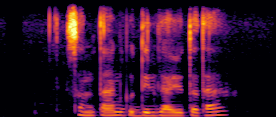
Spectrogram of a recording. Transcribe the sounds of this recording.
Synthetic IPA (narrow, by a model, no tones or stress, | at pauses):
sʌnt̪ankod̪irɡajut̪ʌt̪ʰa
